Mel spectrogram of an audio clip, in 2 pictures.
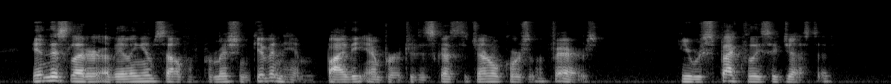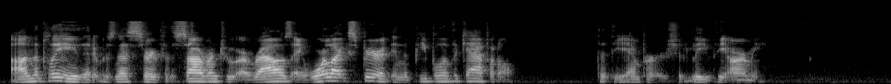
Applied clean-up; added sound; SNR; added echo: none; none; none; none.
